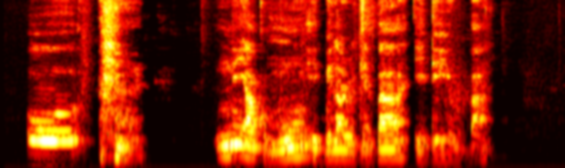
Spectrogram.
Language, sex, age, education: Yoruba, female, 30-45, tertiary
